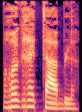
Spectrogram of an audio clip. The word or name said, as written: regrettable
